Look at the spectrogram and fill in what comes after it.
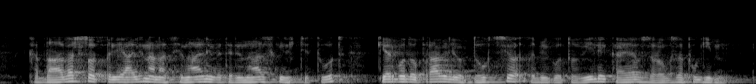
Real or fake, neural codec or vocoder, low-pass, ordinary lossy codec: fake; codec, 16 kHz, 16 kbps, FreqCodec, larger model; 3.6 kHz; AAC, 24 kbps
